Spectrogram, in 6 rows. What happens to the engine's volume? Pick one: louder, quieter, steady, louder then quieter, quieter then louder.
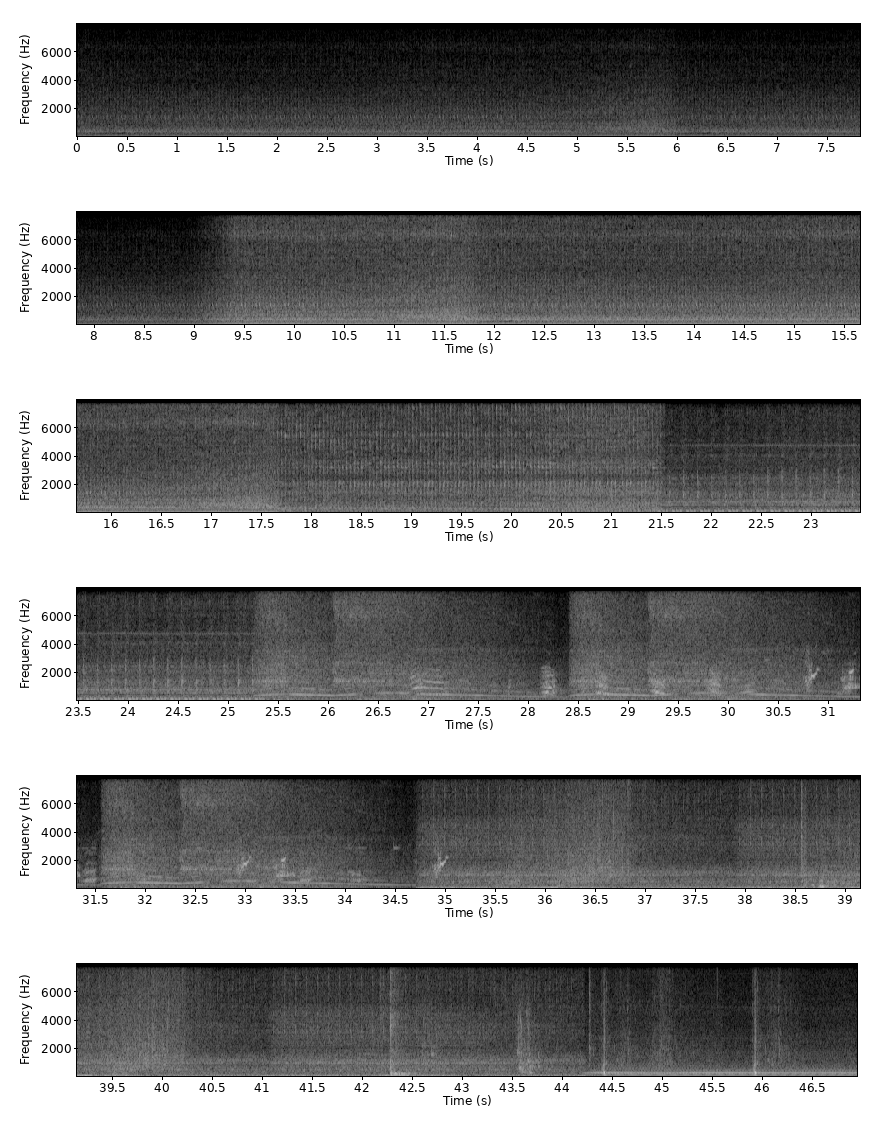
louder.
